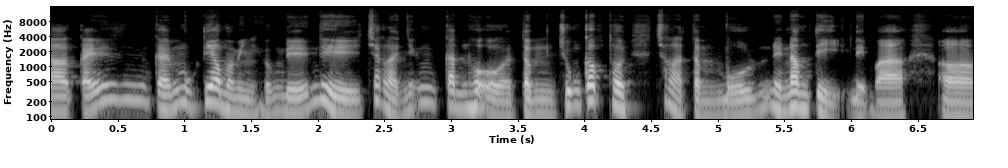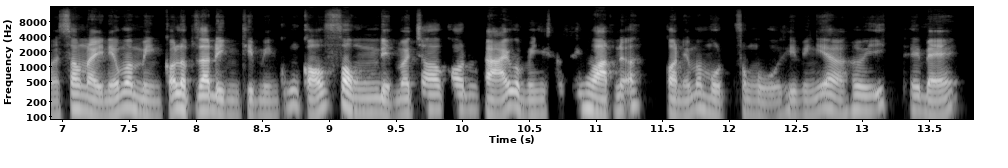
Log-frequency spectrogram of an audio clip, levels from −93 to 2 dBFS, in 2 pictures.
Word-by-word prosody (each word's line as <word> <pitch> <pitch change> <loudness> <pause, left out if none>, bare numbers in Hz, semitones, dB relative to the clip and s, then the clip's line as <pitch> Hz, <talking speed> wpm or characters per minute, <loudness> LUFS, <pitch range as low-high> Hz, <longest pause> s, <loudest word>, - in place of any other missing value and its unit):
ờ, 130 0 +2
cái 130 - +2 0.4
cái 135 - +1
mục 175 -1 -7
tiêu 200 -3 +3
mà 135 - -3
mình 115 -3 -7
hướng 115 +4 -9
đến 120 - -2
thì 115 - 0
chắc 215 - -7
là - - -1
những 195 0 -10
căn 155 -2 -2
hộ 155 -8 +1
ở 100 - -5
tầm 110 -2 -3
trung 165 +9 -3
cấp 210 +3 +3
thôi, 160 -4 +3 0.2
chắc - - -9
là - - -3
tầm 100 -1 -6
4.000.000.000-5.000.000.000 135 +5 -1
để - - -6
mà, 100 0 +2 0.2
ờ, - - -2 0.2
sau 145 +6 +4
này 110 -5 +5
nếu 110 +2 +3
mà 155 - +6
mình 110 -7 -2
có - - +4
lập - - +6
gia 135 0 +9
đình 110 -4 0
thì 110 - -4
mình 105 -1 -8
cũng 170 +6 -7
có - - +5
phòng 120 -2 +5
để 105 - +2
mà 115 +2 +1
cho 140 -2 +2
con 140 -1 -2
cái - - +7
của 160 - +3
mình 110 0 -6
s - - -17 0.2
sinh 150 - -4
hoạt 135 - +7
nữa, 155 +6 -1 0.2
còn 110 -2 +3
nếu 105 - -5
mà 150 - -2
một 110 -5 -3
phòng 110 -2 -8
ngủ 95 0 -7
thì 110 - -4
mình 110 +1 -9
nghĩ 135 - -5
là 140 -7 +1
hơi 135 -1 0
ít, 170 - -5 0.2
hơi 135 - -2
bé. 110 -1 +2
125 Hz, 285 wpm, -25 LUFS, 110-145 Hz, 0.4 s, gia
